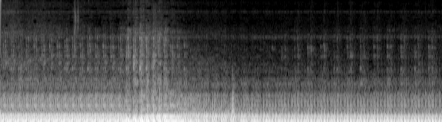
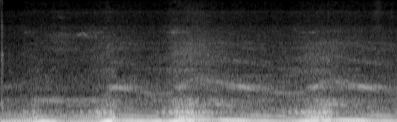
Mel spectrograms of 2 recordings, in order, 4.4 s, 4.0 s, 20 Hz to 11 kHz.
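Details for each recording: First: Four-cylinder car left standing on a yard: lumpy, uneven idle with a stumbling beat and brief rev blip; misfire from worn-out spark plugs, compression said to be fine. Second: Coupé with 160,000 on it, started after standing on a yard: steady low engine hum with a few gentle revs, clatter gone, no knocking; runs smooth like new.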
